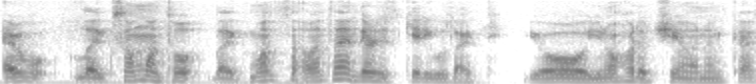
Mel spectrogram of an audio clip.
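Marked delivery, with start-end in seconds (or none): none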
